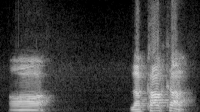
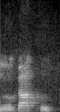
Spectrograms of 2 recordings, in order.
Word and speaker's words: Lukaku: Belgium, Belgique, or whatever they pronounce it in French. La Caca. La Caca. I mean, Lukaku.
